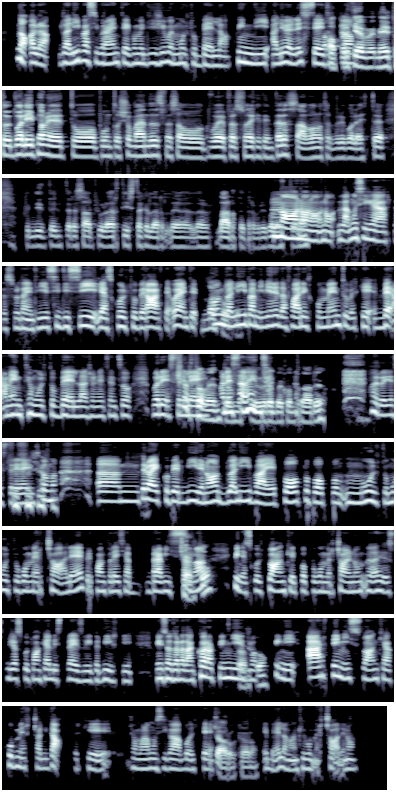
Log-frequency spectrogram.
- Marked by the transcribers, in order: "allora" said as "alloa"; tapping; "assolutamente" said as "assolutaente"; "Ovviamente" said as "oamente"; stressed: "veramente"; "cioè" said as "ceh"; laughing while speaking: "onestamente"; chuckle; laughing while speaking: "insomma"; other background noise; chuckle
- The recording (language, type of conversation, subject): Italian, podcast, Hai una canzone che associ a un ricordo preciso?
